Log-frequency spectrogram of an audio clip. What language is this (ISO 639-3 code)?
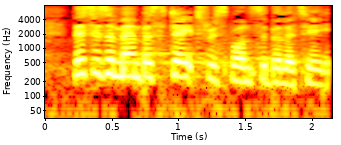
eng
